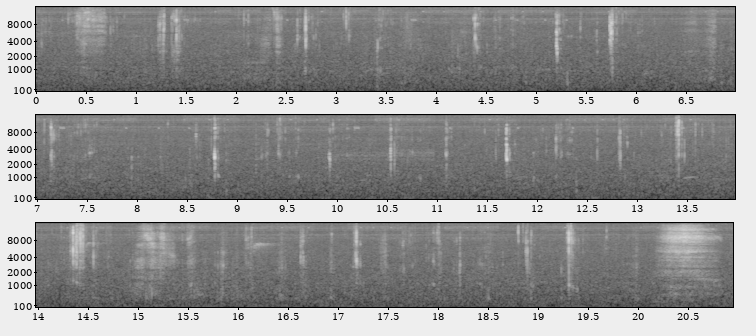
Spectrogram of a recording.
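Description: Close-up eating sounds of a person chewing noodles and biting crisp lettuce leaves: irregular sharp crunches and mouth clicks, a few every couple of seconds, over a quiet background.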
